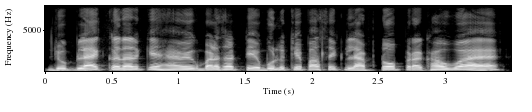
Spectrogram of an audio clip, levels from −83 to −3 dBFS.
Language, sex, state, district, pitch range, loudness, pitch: Hindi, male, Jharkhand, Garhwa, 175-190 Hz, -13 LUFS, 185 Hz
